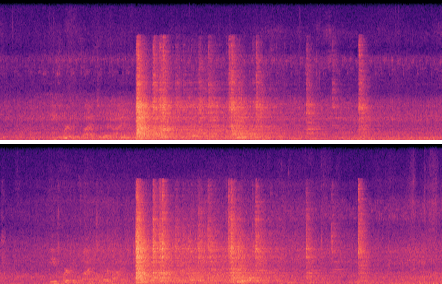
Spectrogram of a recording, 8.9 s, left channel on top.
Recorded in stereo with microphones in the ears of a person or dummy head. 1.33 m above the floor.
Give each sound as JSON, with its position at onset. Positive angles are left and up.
{"t": 1.0, "sound": "a man speaking", "side_deg": -45, "distance_m": 2.5}
{"t": 2.7, "sound": "crushing", "side_deg": -40, "distance_m": 2.0}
